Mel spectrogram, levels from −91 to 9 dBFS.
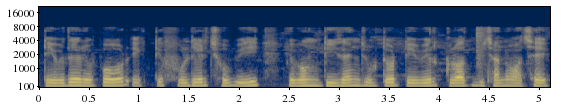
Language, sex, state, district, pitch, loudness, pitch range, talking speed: Bengali, male, West Bengal, Alipurduar, 145 Hz, -18 LUFS, 140-150 Hz, 150 wpm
